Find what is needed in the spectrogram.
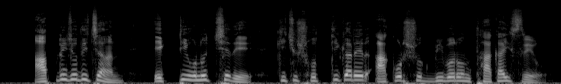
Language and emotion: Bengali, neutral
